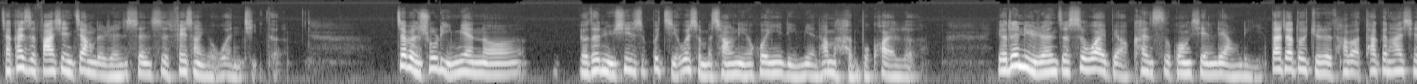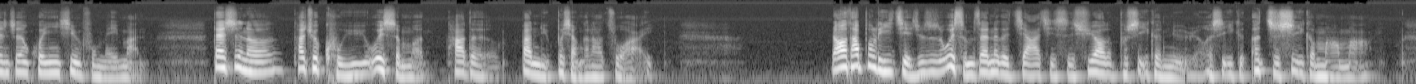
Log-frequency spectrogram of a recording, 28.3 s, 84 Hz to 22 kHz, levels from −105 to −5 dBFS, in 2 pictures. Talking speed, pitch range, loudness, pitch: 285 characters per minute, 155-200 Hz, -20 LUFS, 175 Hz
